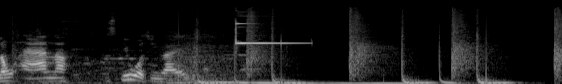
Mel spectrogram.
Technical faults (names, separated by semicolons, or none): overlapping chunks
